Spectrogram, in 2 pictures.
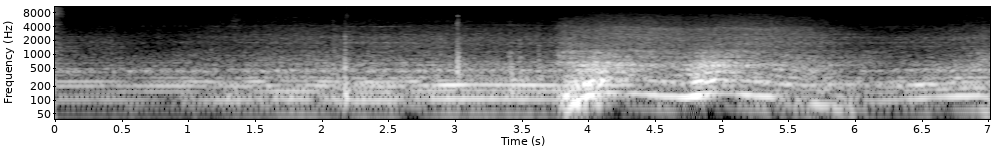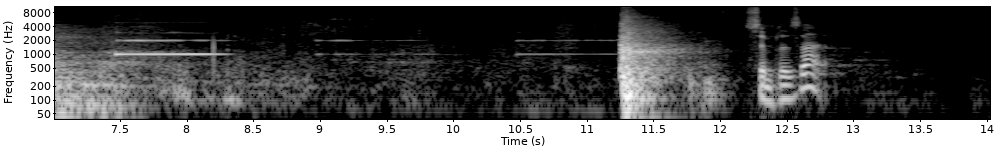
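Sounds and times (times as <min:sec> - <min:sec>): car engine running and revving: 0:00.0 - 0:07.8.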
